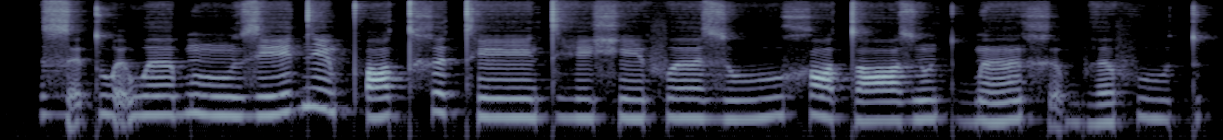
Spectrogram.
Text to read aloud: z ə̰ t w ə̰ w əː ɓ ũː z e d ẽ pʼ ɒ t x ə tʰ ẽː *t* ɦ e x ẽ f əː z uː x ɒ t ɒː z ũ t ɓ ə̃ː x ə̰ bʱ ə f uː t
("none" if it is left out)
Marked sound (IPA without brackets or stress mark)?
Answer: t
